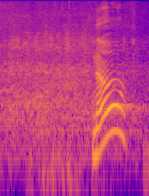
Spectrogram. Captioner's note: congregation laughs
